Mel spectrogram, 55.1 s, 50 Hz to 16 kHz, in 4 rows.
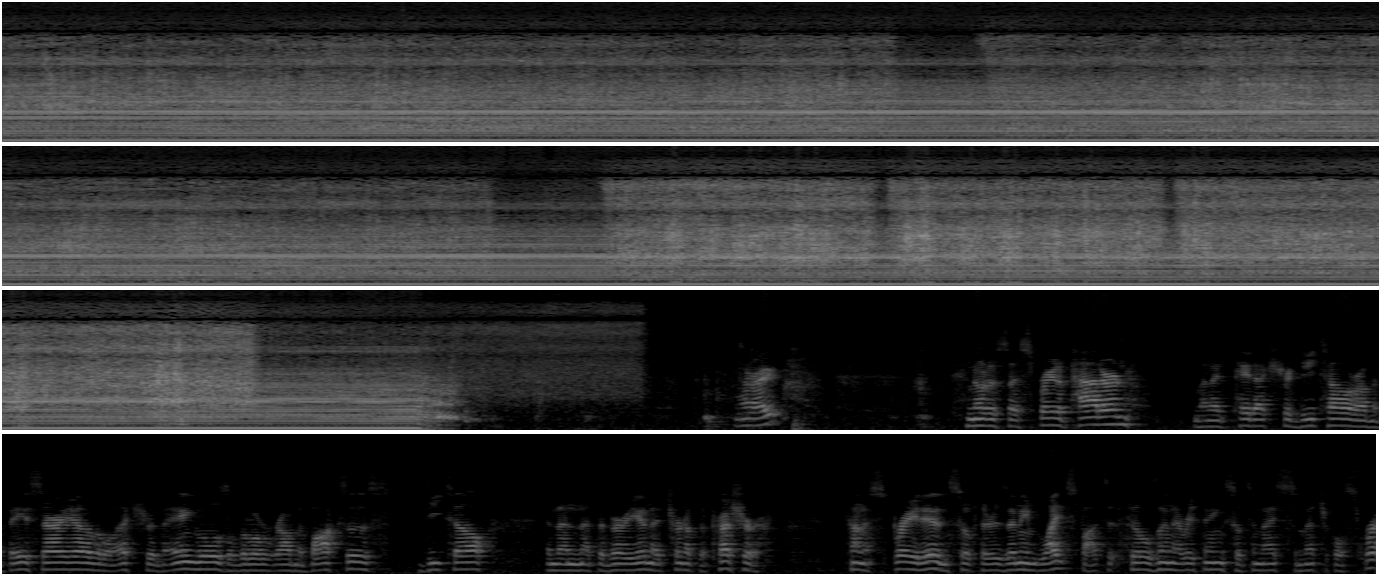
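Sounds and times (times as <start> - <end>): air compressor humming: 0.0 - 34.0
spray gun air hissing: 19.8 - 30.2, 32.0 - 34.0.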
